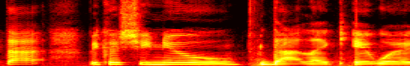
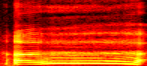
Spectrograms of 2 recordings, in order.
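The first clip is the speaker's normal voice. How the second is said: frustrated ugh; 9 semitones higher, 3 dB louder than usual. Real, not acted. Frustrated at coming drama.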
